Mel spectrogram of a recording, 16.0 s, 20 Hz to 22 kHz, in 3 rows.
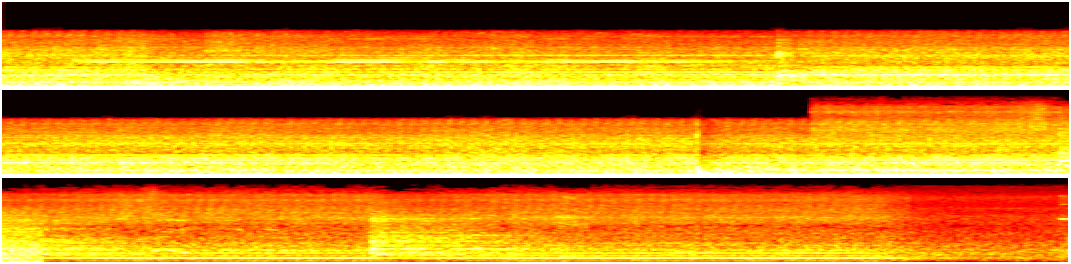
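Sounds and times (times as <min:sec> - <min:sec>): hydraulic whine: 0:00.0 - 0:06.2, 0:09.3 - 0:16.0
scrap baler machine noise: 0:09.3 - 0:16.0.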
